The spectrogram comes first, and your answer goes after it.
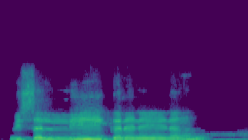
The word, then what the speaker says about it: विसल्लीकरणेण: तो विसोहीकरणेण फिर विसल्लीकरणेण, ये भी कई बार अशुद्ध बोल दिया जाता है, पर हम ध्यान रखें ली भी बड़ी है इसलिए विसल्लीकरणेण पावाणं कम्माणं निघायनर्थाय निघायनर्थाय ठामि काउत्सर्गम्।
